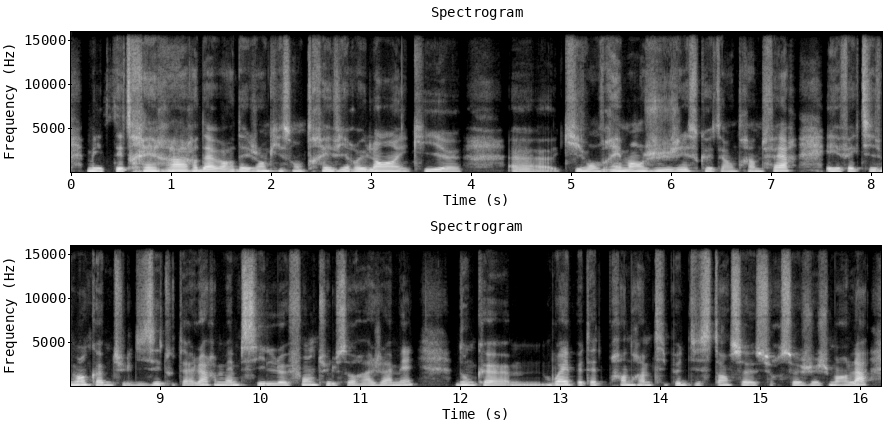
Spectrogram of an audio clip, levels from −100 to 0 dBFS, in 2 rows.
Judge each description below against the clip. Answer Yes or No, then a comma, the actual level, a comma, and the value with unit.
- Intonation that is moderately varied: No, narrow, 1.9 semitones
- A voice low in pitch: No, medium, 160 Hz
